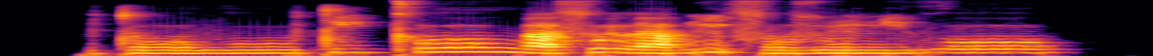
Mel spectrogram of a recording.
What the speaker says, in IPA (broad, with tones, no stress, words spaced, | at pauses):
toː˨vuː˨ti˦ kʼoː˦ wa˨sʊ˦la˨ɓĩ˦ so˨ zũ˨ɲi˨voː˦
